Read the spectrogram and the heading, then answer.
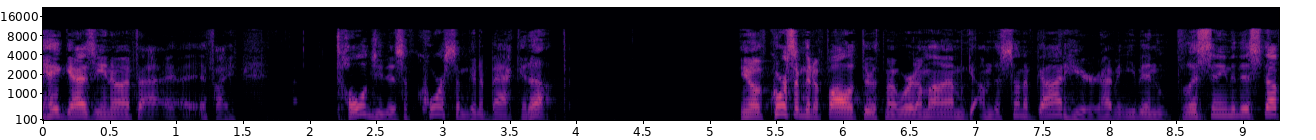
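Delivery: knowing, casual, of-course sarcastic ribbing. Acting out Jesus speaking in a Bible verse: sarcastic Jesus paraphrase. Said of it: "I almost see this as sarcasm".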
